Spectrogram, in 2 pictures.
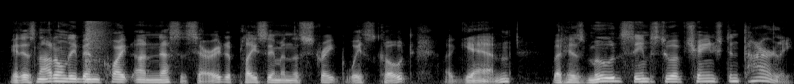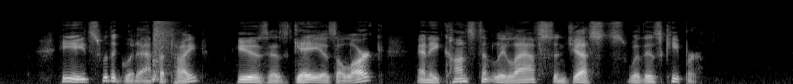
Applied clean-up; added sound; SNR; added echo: none; Snare drum; 14 dB; none.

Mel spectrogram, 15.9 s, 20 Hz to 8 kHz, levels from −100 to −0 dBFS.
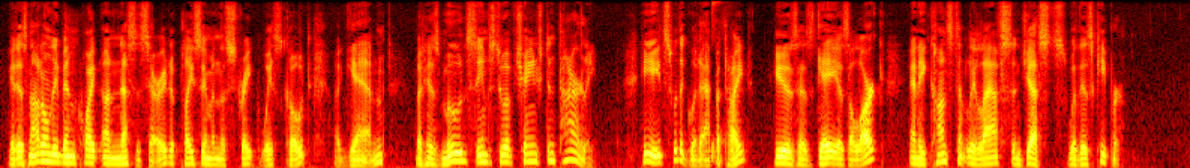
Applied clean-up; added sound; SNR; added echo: neural mask model Resemble Enhance denoiser.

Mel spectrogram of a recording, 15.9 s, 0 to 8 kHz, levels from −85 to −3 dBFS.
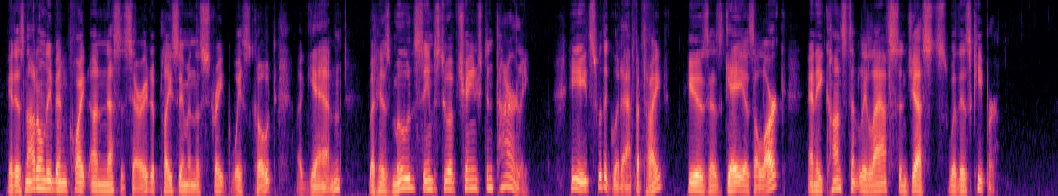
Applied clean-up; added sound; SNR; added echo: neural separator model SepFormer DNS4.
